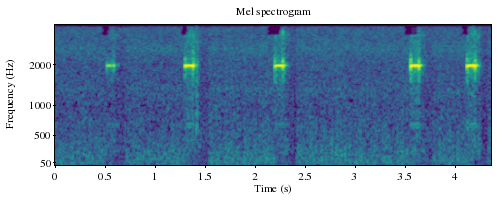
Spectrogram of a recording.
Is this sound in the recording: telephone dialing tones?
yes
